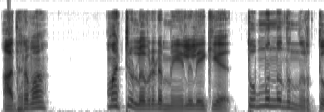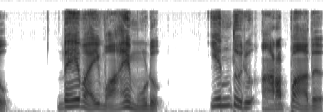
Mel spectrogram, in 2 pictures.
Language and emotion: Malayalam, disgusted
